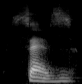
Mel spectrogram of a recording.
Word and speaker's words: says: what's happening here basically even though the spelling is like almost the same the pronunciation is like s-e-z here he says she says it says okay so this is say this is says we should be able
